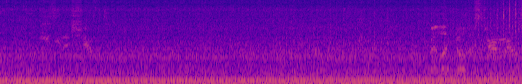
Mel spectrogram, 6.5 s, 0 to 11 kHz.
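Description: A 1937 Ford Deluxe sedan with a three-speed floor-shift manual pulls away, its engine a steady, loud low drone with road and wind noise heard from inside the cabin throughout.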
